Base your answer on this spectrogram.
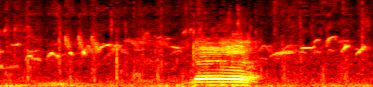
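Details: A cow from a herd moving across a river to its pen gives one short, bright harmonic moo, while small birds chirp faintly around it in a rural setting.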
